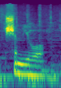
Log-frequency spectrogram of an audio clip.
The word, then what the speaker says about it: Shmuel: Yep, we're in the book of 1 Shmuel. – That's good. I like that. Yeah, that's the Hebrew pronunciation.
